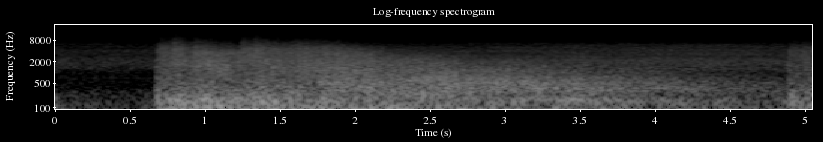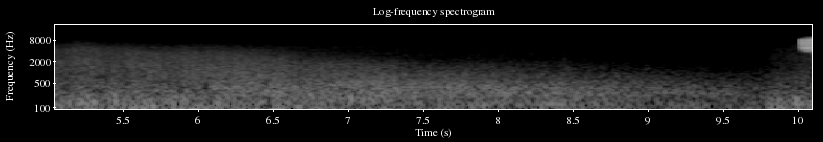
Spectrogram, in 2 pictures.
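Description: Deep, rumbling booms of warship naval guns in Ultimate Admiral: Dreadnoughts, two heavy salvos rolling out into a long, low roar against a wash of sea and wind, with no voices.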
